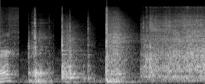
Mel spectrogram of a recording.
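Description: Choppy, broken noise of running tap water filling a blender jar, then about one and a half seconds in a countertop blender starts and runs steadily, churning soapy water to clean the jar.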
